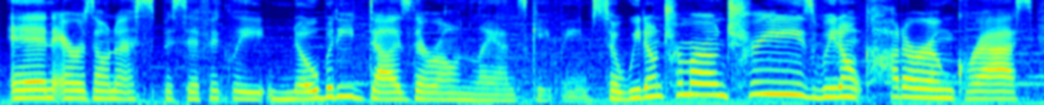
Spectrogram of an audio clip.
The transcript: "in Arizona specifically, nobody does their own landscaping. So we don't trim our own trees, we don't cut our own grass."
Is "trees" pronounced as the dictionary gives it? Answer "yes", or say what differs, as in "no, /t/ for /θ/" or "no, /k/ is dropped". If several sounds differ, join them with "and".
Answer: yes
